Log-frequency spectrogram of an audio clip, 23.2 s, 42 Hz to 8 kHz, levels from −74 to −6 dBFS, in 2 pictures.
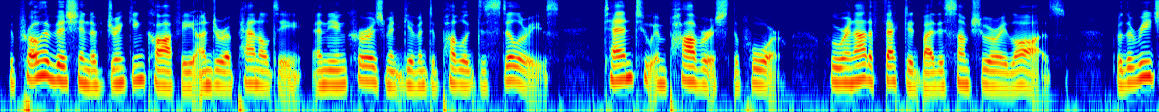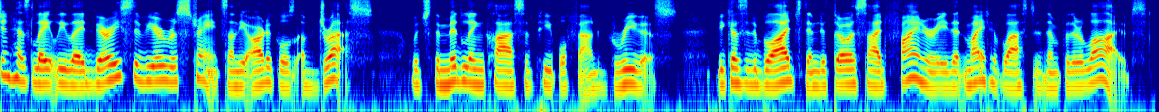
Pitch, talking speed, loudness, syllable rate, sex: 160 Hz, 170 wpm, -22 LUFS, 5.4 syllables/s, female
